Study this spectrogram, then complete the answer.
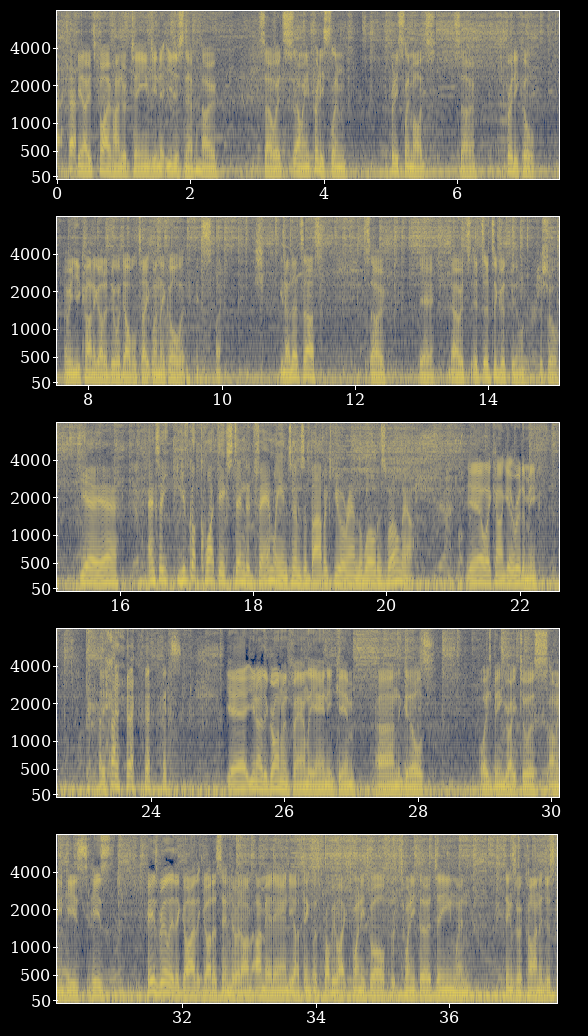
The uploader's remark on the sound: LIVE at the Kangaroo Valley Craft Beer & BBQ Festival.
